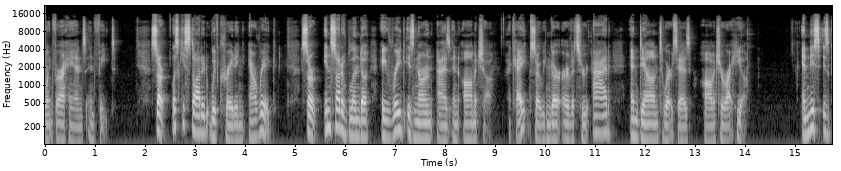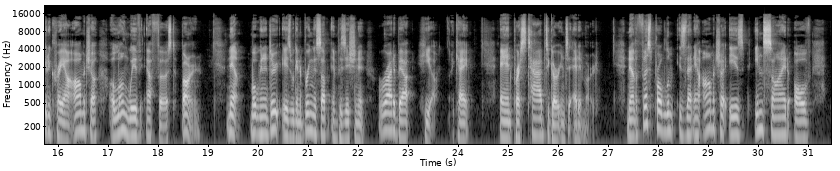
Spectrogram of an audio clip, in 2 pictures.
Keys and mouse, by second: 6.2 shift+middle click, 10.9-14.0 drag, 17.2 shift+middle click, 18.9 shift+middle click, 20.7-22.5 drag, 24.2 shift+middle click, 25.4 Tab.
